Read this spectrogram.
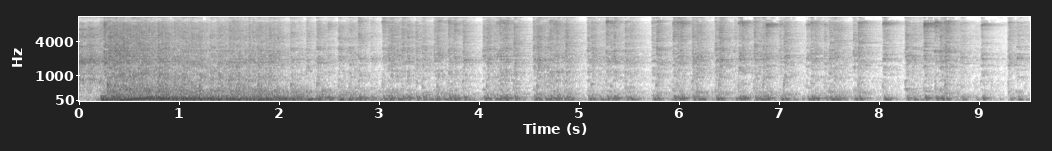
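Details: LS engine in an SS 454 tribute truck, first start after the engine was pulled and the wrongly fitted intake manifold was swapped for the correct one: catches with a loud surge, then settles into an even, steady idle pulsing about four times a second; normal start.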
